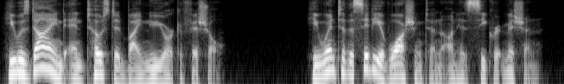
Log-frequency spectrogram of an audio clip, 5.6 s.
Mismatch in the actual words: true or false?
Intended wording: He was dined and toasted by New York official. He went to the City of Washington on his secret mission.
false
